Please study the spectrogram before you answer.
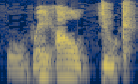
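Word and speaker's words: Raoul Duke: Johnny Depp plays Ray Al Duke. That's how you pronounce his name, and he's kind of like a fictionalized version of Hunter S.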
